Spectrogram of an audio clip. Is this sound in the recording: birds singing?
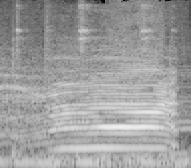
no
